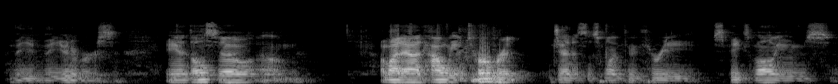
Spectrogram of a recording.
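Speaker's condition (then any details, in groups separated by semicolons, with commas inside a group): Cleft palate and cleft lip; congenital cleft palate and cleft lip, present from birth in Kuwait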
